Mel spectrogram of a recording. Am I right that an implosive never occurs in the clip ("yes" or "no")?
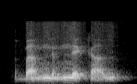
no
